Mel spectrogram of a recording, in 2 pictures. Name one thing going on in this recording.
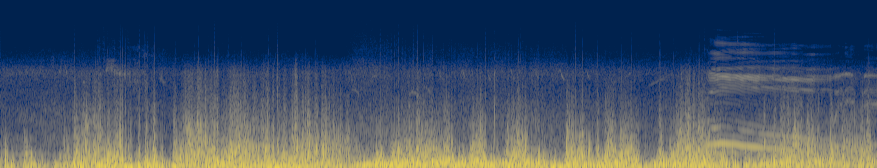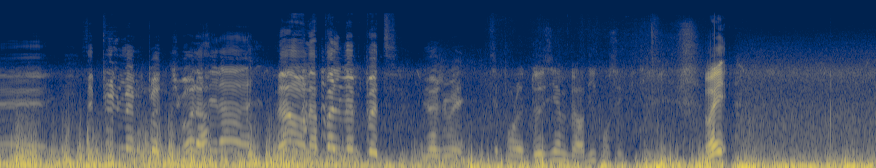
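Wind blows hard against the microphone outdoors.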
